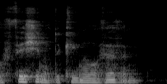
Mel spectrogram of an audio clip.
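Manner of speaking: normal talking voice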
